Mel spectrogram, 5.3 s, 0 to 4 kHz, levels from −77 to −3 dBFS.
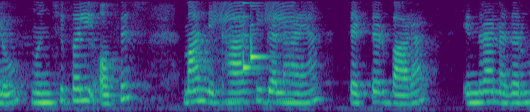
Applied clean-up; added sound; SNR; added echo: none; none; none; none.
